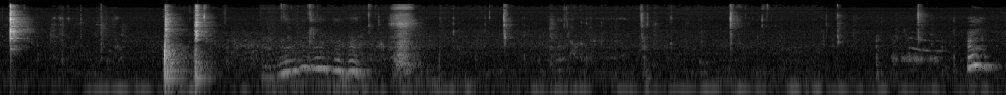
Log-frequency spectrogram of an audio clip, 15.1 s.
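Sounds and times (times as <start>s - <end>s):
person quietly chewing: 4.0s - 14.5s.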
